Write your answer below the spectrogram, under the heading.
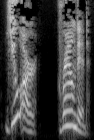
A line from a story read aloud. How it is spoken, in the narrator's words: I yelled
